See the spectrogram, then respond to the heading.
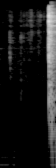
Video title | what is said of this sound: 신비한 물질, 유리 | 일반 유리의 경우 산산조각이 납니다.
